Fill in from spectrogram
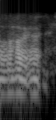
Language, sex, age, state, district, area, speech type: Manipuri, male, 18-30, Manipur, Chandel, rural, conversation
